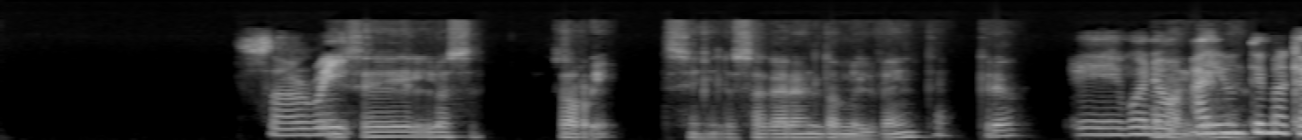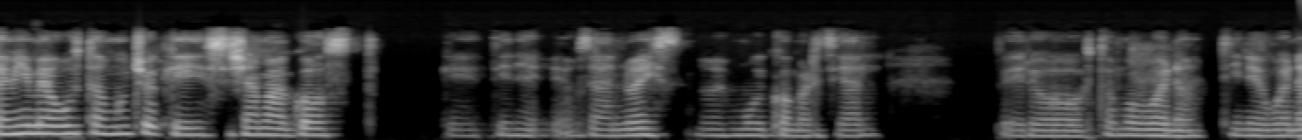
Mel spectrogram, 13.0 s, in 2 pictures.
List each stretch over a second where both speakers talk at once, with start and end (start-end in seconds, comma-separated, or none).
none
